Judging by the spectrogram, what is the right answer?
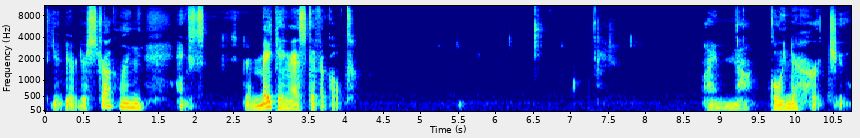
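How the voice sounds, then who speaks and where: A man playing an obsessive, controlling boyfriend in an ASMR roleplay, coaxing and condescending, often slipping into breathy whispers. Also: mid-range voice, heavily acted. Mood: frustrated, aggrieved. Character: obsessive, controlling yandere boyfriend, menacingly sweet.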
